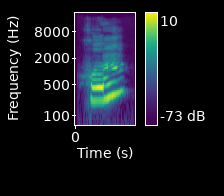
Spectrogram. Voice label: "hong2", pinyin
